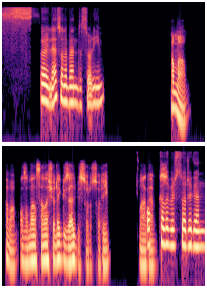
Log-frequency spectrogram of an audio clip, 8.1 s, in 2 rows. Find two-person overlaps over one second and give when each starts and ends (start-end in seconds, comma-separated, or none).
none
